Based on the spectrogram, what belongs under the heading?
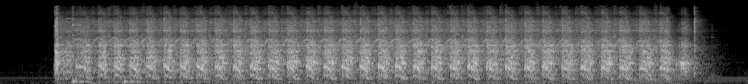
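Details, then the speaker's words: Project 16v car cranking slowly on a weak battery even with a charger fitted: slow, labored cranking under three turns a second for six seconds without catching; the engine did not start and the battery was later replaced. "However, there was definitely issues with the battery that I had in here. Had to have a charger fitted even just to get it turning over."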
